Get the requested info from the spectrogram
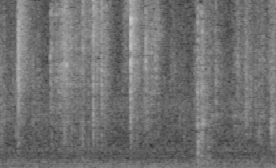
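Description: Faint handling of trading cards by gloved hands: a few soft, short clicks as cards are set down and picked up.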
